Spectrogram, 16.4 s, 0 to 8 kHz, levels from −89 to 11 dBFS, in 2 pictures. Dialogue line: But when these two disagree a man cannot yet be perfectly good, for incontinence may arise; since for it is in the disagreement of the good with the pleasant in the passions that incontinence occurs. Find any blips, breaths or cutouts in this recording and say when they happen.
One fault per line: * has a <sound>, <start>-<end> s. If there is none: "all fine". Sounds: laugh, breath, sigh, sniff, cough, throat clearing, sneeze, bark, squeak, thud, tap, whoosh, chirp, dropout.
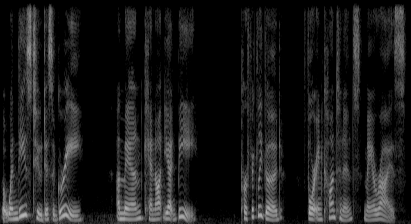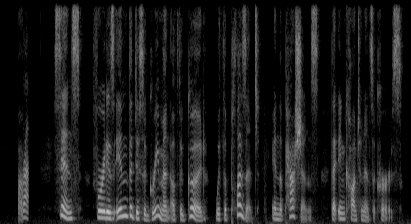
* has a laugh, 8.6-8.8 s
